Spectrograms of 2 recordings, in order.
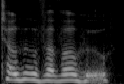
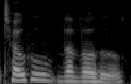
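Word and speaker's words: tohu va-vohu: Tohu vavohu. – That's beautiful. – It rhymes, which Hebrew doesn't usually do. – Tohu vavohu.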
